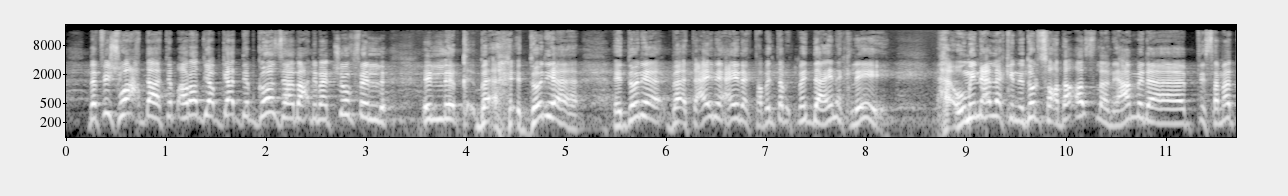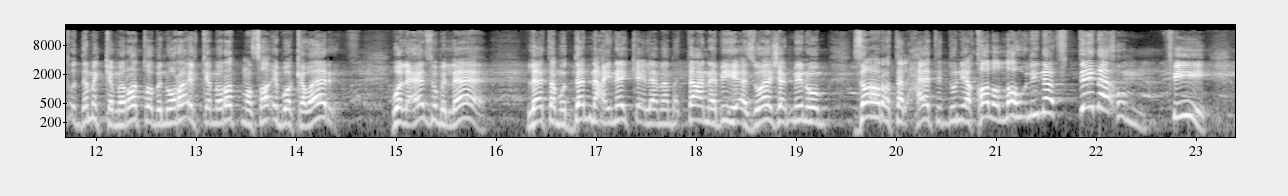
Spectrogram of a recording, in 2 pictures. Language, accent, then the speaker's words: Arabic; Mansoura, Dakahlia, Egypt; كان عندنا يعني حد زميلنا يعني تعين في مستشفى المسالك والكلى عندنا في المنصورة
